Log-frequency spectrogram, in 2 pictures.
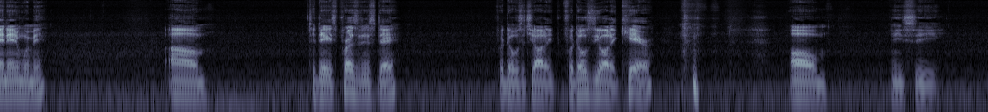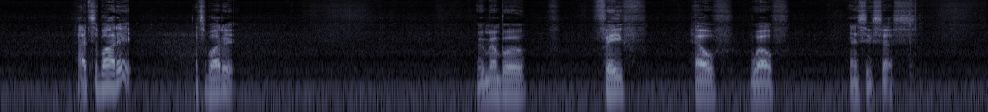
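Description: A man talks calmly and close up, in short bursts with pauses.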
